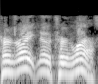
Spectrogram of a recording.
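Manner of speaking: two robotic sat-nav voices bickering. Describing two phone navigation voices arguing at once: imitating robot ladies yelling. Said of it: "two robot ladies would be yelling at each other".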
